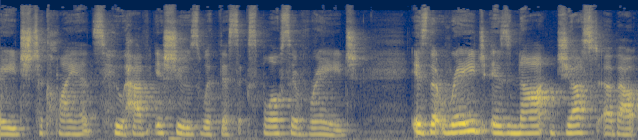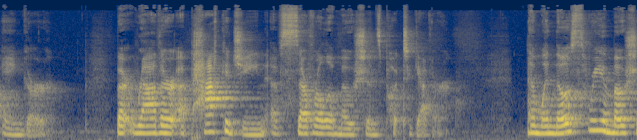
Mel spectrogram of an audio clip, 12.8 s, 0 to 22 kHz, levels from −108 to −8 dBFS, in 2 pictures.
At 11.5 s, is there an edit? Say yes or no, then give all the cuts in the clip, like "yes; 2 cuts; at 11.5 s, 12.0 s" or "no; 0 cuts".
yes; 1 cut; at 11.5 s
